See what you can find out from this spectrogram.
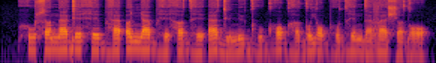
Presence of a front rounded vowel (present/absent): present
